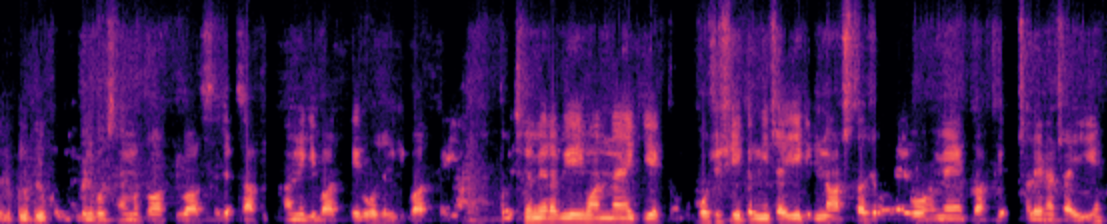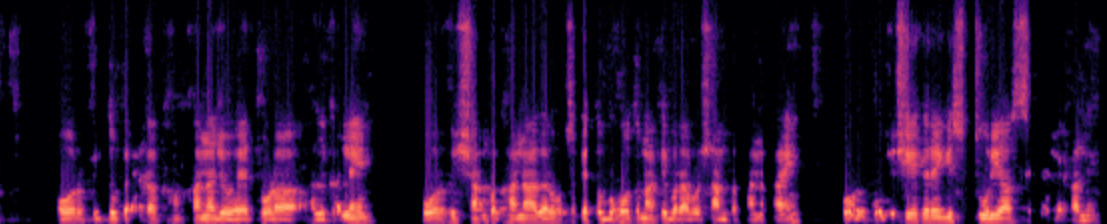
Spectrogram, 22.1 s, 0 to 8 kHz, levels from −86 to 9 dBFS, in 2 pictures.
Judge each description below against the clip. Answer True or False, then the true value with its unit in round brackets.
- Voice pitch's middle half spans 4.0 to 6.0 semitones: False (3.4 semitones)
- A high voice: False (110 Hz)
